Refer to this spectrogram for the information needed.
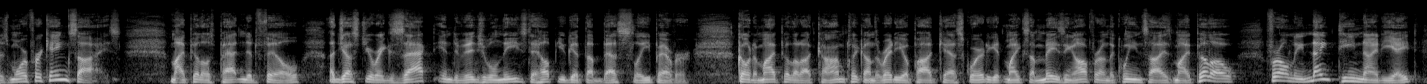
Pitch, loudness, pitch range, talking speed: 110 Hz, -22 LUFS, 100-120 Hz, 195 wpm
